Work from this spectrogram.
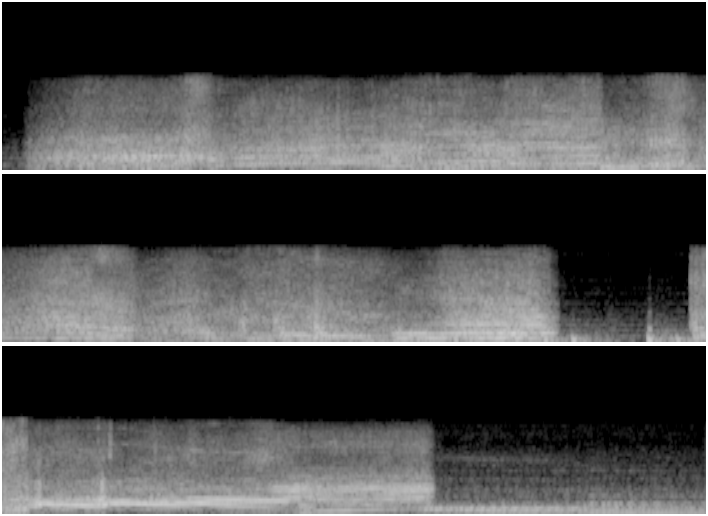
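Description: A Bugatti Bolide hypercar engine roars and climbs through the gears under hard acceleration on a race track, with rising pitch sweeps, brief shift breaks and a steady loud drone inside the cabin.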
